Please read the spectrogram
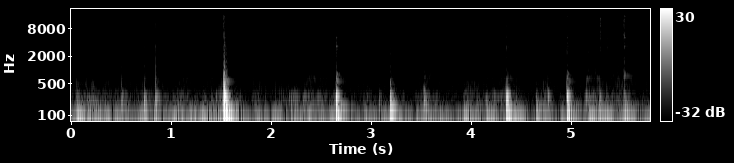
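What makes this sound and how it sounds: A steel hook pick and tweezers pick at the wires of the black hollow metal mesh grille on a Blue Yeti microphone while cleaning it. The result is a run of short, dry clicks and taps, some with a bright tick on top, over a soft low scraping rumble.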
